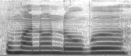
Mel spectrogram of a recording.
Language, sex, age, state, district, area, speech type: Bodo, female, 18-30, Assam, Udalguri, urban, spontaneous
